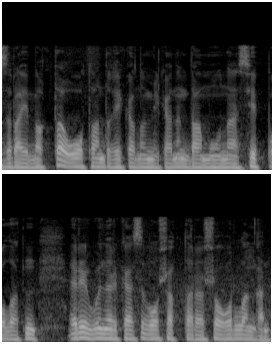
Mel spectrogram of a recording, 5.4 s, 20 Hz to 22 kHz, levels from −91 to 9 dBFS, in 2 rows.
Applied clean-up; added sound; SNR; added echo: none; none; none; none.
